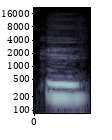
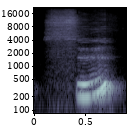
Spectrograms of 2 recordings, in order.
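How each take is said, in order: First: It begins with a hard K sound. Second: It begins with a soft S sound. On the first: The speaker calls it wrong. "ما كنقولش" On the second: The speaker calls it right. "Je dis ce"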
